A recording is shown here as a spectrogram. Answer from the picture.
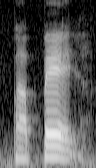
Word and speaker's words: papel: A word that ends in a consonant in Spanish is naturally stressed on the last syllable, papel.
